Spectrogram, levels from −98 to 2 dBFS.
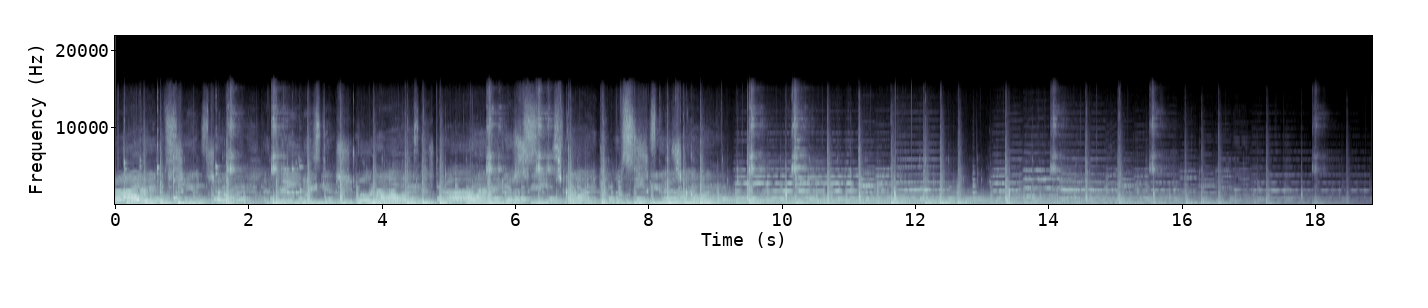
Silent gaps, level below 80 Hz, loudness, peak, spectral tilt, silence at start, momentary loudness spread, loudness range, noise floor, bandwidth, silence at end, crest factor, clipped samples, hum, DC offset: none; -30 dBFS; -20 LUFS; -2 dBFS; -5.5 dB/octave; 0 s; 15 LU; 12 LU; -46 dBFS; 15.5 kHz; 0.35 s; 18 dB; under 0.1%; none; under 0.1%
